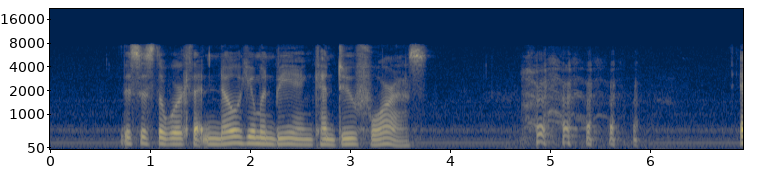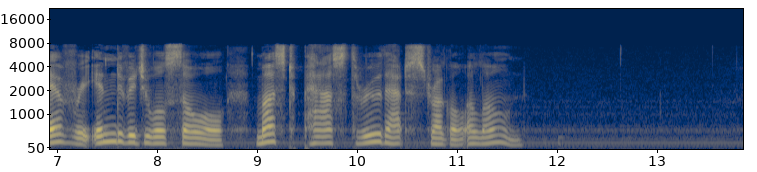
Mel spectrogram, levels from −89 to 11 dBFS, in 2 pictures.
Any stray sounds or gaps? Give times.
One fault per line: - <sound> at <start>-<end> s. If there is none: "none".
- laugh at 4.7-5.9 s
